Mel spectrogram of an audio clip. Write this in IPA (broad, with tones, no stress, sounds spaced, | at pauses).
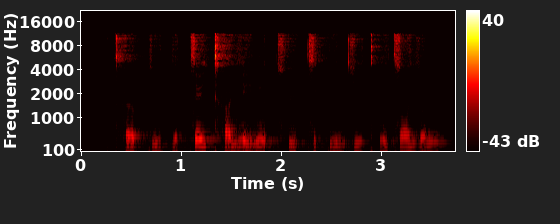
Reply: t̪ʰ œː˨˥ p̚ k yː˨ t̚ l ɪ˨˥ k̚ s e˥ j kʰ ɐ˨˥ j l iː˨˥ ŋ ɵ˨ t̚ t͡sʰ yː˧ t̚ t͡s ɪ˨˥ k̚ p yː˨˩ n t͡s yː˨ kʷʰ ɐ˨˩ j t͡s ɔː˨˧ j l ʊ˧ ŋ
